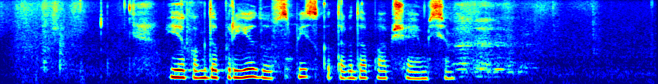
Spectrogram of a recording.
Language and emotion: Russian, neutral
